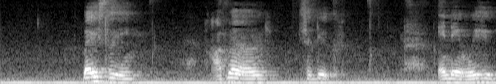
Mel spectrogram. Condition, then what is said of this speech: Cerebral palsy. So he could say a few words, but then... Get staggered.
